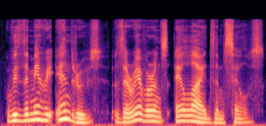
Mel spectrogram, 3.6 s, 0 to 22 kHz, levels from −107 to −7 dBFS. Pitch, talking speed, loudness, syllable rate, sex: 160 Hz, 135 wpm, -17 LUFS, 4.8 syllables/s, male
